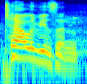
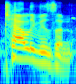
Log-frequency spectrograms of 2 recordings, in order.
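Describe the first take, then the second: Both takes have the same delivery.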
